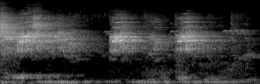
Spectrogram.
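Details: Australian parrot giving three harsh, raspy squawk bursts about half a second apart. Each starts loud and fades, against a faint low hum.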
